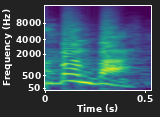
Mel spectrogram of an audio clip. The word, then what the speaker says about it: Mbamba: Mbamba. Isso. O M não se lê, ele isso reforça o B.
